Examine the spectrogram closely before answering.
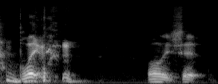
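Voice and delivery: strained words between coughs; coughing from vape. Real, not acted. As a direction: talk through a choking cough. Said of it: "that vape went down the wrong pipe".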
